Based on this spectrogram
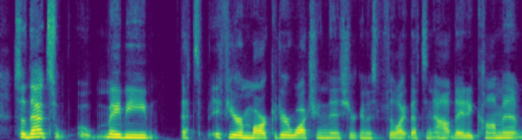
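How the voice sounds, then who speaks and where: In a strong Southern US accent, a woman talks at a very fast pace with fairly even intonation and a medium pitch. The background is quiet. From Alabama, US South. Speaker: marketing agency founder. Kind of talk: podcast interview. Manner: conversational.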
